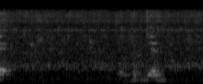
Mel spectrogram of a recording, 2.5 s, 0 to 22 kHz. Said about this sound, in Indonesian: AC lo kayak 24 jam nyala ya?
